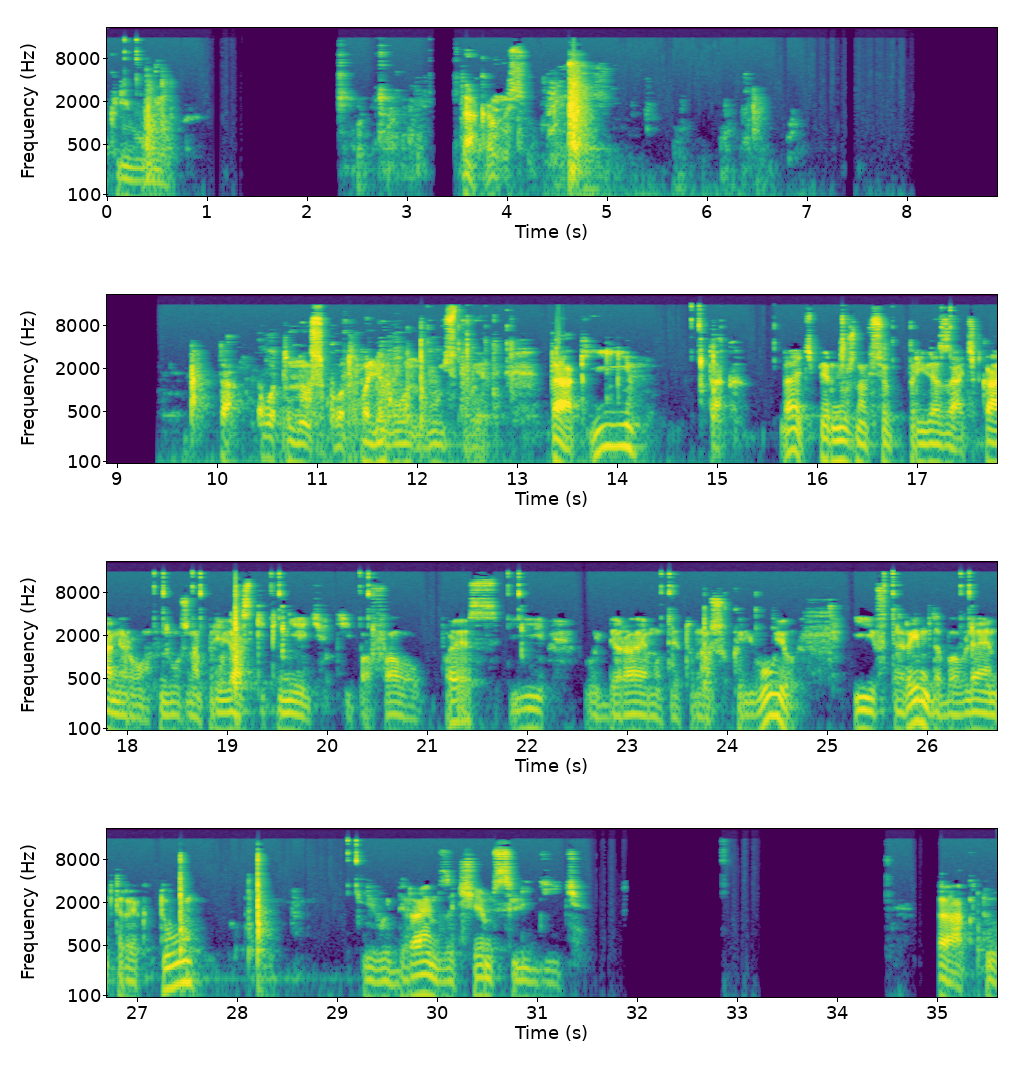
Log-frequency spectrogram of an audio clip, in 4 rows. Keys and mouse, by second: 3.3 middle click, 12.2 middle click, 12.7-13.0 shift+middle drag, 13.9 s, 15.0-15.6 middle drag, 16.4 middle drag, 16.7 middle click, 17.2 right click, 18.7 click, 19.5-20.4 drag, 21.8 click, 24.0 middle click, 25.6-26.4 drag, 29.2 click, 33.5-34.6 middle drag.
